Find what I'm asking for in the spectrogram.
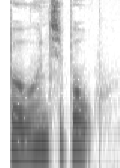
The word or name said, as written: bogensebo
